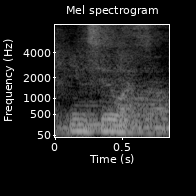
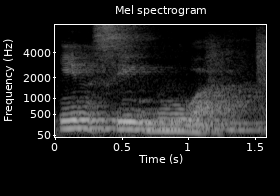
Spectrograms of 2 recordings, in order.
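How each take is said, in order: First: Said in the usual way. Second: "Insinuar" very slowly, syllable by syllable, oo-sound with no y; pure U sound. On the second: Shown as a demonstration. Teacher models the Spanish U, "Insinuar" slowly with a clean oo. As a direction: stretch "Insinuar" as "een-see-noo-AR". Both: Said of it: "What we have there is a U".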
